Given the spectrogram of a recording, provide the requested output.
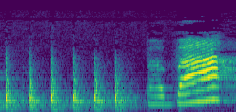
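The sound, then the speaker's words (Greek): Six sharp, evenly spaced knocks on a door ring out clear, followed by a child's voice calling out. “παπακά, κάποιο χτυπάει την πόρτα.”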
